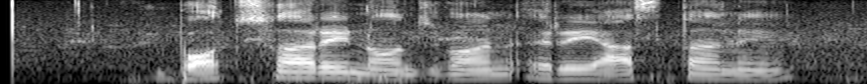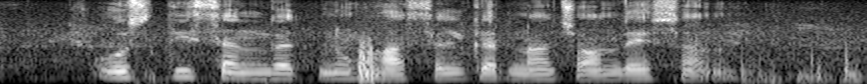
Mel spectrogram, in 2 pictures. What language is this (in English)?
Punjabi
